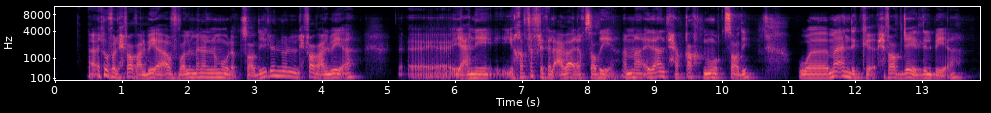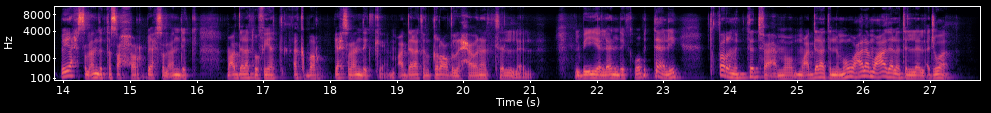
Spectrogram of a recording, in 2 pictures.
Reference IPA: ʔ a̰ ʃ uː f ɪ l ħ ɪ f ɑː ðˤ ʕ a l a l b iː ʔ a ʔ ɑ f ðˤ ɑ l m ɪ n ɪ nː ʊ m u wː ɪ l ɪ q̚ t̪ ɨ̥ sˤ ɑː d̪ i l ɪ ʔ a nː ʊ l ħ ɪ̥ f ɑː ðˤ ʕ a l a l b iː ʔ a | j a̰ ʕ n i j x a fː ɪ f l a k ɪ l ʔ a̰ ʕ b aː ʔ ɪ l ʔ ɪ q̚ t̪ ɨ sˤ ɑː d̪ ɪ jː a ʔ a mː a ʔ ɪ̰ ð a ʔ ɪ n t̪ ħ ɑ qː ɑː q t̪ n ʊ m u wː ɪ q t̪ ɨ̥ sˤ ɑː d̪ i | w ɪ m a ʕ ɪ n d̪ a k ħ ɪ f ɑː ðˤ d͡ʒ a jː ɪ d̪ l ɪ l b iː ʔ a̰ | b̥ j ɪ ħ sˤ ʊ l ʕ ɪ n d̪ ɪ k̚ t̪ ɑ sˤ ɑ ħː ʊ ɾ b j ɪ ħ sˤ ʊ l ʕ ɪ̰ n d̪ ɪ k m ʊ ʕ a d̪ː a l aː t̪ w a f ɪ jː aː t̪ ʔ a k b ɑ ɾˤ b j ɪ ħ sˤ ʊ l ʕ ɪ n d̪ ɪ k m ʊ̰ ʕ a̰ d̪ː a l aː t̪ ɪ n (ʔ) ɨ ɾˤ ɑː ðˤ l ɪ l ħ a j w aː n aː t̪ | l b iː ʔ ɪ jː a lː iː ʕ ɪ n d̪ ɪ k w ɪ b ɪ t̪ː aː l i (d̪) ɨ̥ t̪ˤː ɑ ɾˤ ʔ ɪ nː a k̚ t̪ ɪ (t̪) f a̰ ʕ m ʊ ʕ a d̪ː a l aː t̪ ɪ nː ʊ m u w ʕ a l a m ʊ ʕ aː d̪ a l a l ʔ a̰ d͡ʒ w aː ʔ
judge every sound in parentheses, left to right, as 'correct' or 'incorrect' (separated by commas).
incorrect, incorrect, incorrect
